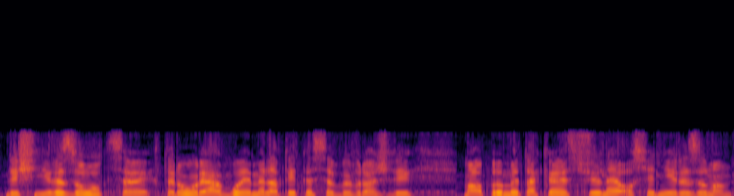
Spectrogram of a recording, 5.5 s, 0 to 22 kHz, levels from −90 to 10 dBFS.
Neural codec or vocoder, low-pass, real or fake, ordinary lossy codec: autoencoder, 22.05 kHz, a latent of 192 numbers a frame, VITS, trained on many speakers; 7.2 kHz; fake; none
